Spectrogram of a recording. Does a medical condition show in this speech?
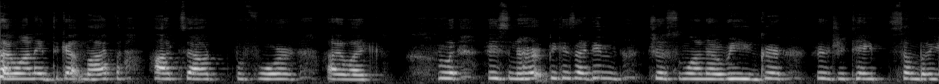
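Yes: cerebral palsy, severe.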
